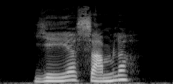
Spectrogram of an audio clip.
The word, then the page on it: jæger-samler: ˈjεːjʌˈsɑmlʌ; jεːjʌˈsɑmlʌ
